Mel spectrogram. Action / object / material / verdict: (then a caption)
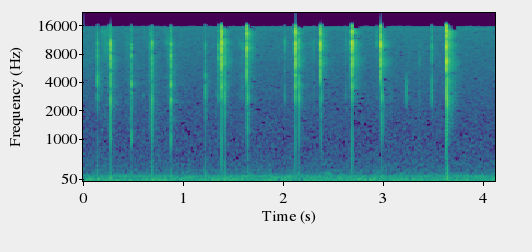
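tap / small glass perfume bottle / glass / none. Long acrylic nails tap and scratch a small, clear, faceted glass perfume bottle held in the hand. About twelve sharp, bright clicks and taps come at an uneven pace with faint scratching between them. Each is very short with almost no ring, over a low background hum.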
